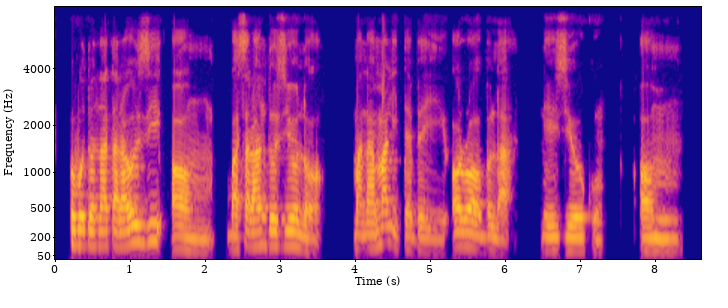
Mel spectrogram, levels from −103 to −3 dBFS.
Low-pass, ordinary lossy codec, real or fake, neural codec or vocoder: 7.2 kHz; none; real; none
